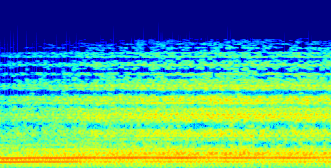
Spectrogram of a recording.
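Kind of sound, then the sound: vehicle, speeding car engine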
